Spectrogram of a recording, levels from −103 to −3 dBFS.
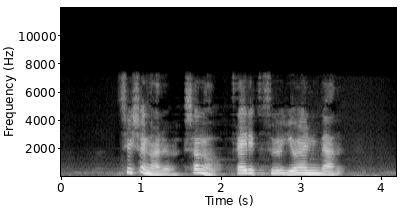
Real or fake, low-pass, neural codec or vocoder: fake; 7.2 kHz; codec, 16 kHz, 0.5 kbps, FunCodec, trained on LibriTTS, 25 frames a second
